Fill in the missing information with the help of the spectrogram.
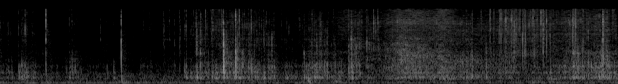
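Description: Shredded strands of dry green soap are squeezed and crushed between both hands. The result is a dense, bright crinkling crunch, with sharp crackling snaps over a steady rustle and very little low end.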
